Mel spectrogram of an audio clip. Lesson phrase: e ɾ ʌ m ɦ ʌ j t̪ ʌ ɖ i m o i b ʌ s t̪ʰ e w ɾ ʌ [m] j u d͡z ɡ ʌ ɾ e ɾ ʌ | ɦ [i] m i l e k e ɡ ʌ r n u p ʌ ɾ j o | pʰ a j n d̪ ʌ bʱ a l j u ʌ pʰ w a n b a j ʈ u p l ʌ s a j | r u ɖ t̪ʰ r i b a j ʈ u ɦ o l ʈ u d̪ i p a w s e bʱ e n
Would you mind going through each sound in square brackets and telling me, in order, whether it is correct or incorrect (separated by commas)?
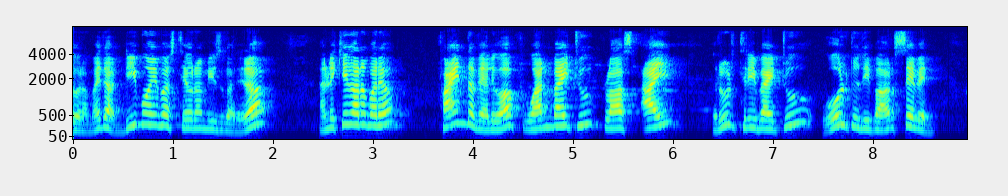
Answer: correct, incorrect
